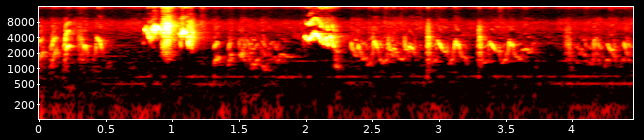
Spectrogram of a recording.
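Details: Yellow pet budgerigar that used to be mute and now chatters a little: a dense, scratchy warble of quick chirps and clicks, broken by two louder harsh bursts near the start.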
